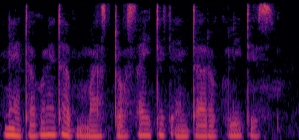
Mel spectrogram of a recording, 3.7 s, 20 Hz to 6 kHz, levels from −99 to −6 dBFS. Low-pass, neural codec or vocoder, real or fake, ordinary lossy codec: 5.4 kHz; none; real; AAC, 48 kbps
